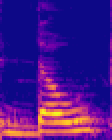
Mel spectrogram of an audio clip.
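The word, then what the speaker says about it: doubt: जैसे डाउट है। डाउट में बी जो है वो साइलेंट है।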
